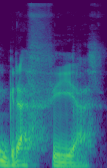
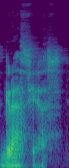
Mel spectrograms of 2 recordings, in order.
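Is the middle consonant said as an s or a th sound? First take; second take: th; s. First: It has a Spain th sound. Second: It has a Latin American s sound.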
